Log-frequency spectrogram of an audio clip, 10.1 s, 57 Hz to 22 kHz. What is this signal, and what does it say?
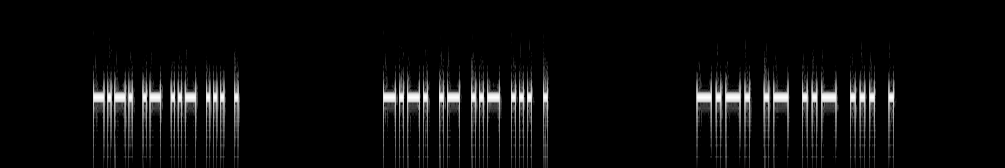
Morse code, heard as a keyed tone, about 29 wpm, 700 Hz. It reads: CAUSE CAUSE CAUSE
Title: Speed-Racing Top 200 Words 25wpm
